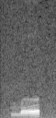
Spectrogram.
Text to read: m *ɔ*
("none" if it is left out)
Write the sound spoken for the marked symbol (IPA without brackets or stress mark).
ə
